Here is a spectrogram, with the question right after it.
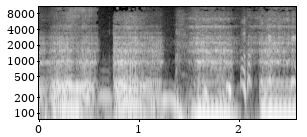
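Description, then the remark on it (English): A dog growls low, a loud, rumbling snarl that runs in a few long bursts separated by brief pauses, with no one talking over it. “It's not that damn dog in the paper towel holder, is it?”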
